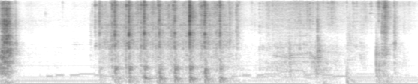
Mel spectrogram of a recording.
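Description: A sewing machine stitches fabric for a zippered pouch, with a clear run of rapid rhythmic needle clacks up close, then quieter handling noises and a couple of soft knocks.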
